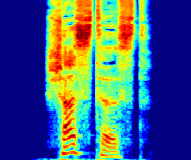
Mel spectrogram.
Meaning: inflection of schassen: 1. second-person singular preterite 2. second-person singular subjunctive II
- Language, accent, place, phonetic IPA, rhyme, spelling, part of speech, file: German, Germany, Berlin, [ˈʃastəst], -astəst, schasstest, verb, De-schasstest.ogg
